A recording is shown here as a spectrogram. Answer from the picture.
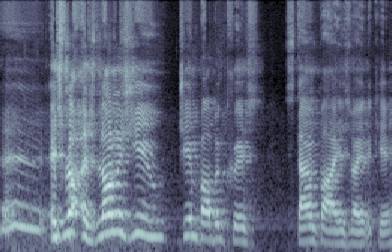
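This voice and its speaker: A man's bright, sharp tone in a strong British accent, very slow, with very wide pitch swings. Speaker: livestream caller. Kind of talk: casual banter.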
